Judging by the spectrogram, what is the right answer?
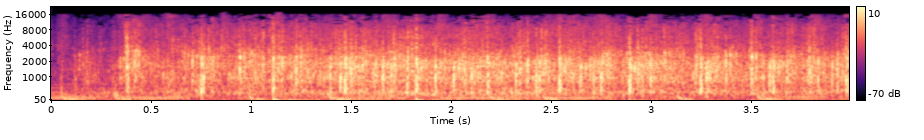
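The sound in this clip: Applause from a studio audience welcoming two guests, the co-founders of a building company, a dense, steady clatter of many hands clapping that holds at an even loudness throughout, with a faint low tonal hum beneath.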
